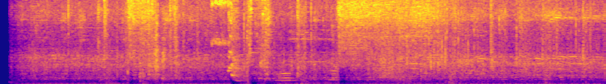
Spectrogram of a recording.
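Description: Pneumatic silage bag packing machine running with a steady low motor hum, and bursts of air hiss about a second and a half in and again from about three and a half seconds.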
